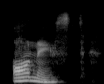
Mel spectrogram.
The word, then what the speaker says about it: honest: coronado honesto honesta honesta noten chicos que la pronunciación se parece a la vocal o honest pones nosotros si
